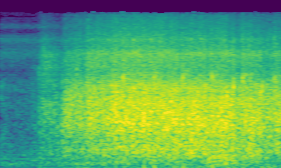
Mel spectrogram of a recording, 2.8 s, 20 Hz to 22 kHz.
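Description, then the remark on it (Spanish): Applause from brotherhood members greeting auxiliary bishop Ramón Valdivia's announcement of the canonical coronation of Nuestra Señora del Rocío, at the blessing and reopening of the Templo de Santiago in Seville, swells in after a brief quieter moment, then holds steady as dense, sustained clapping without any voices standing out. “Así lo anunciaba en la bendición y reapertura del Templo de Santiago el obispo auxiliar Ramón Valdivia el 5 de julio, sábado, anunció que como escuchan fue saludado eh, por los hermanos con aplausos y con, y con cohetes.”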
